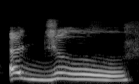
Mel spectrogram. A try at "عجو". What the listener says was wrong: Okay, so remember, don't join the letters where they are not to be joined. These are separate letters.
